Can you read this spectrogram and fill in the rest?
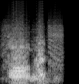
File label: Vocal Forwards, exclamation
